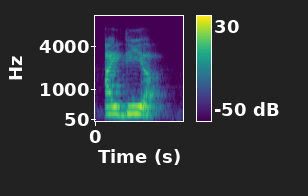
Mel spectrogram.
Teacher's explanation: So you can hear between the E and the A, a y sound, idea. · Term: vowel to vowel linking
